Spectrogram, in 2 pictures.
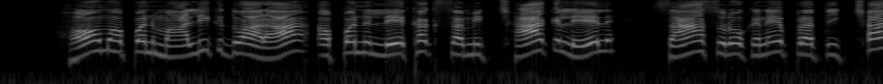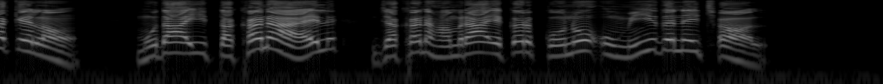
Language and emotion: Maithili, surprised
